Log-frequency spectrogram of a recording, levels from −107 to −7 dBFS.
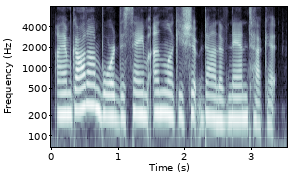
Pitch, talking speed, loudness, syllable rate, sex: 200 Hz, 205 wpm, -17 LUFS, 5.0 syllables/s, female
